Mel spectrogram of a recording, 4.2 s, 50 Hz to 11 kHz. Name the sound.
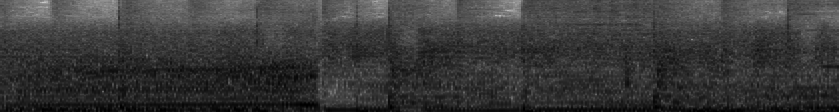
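Ford Mustang Boss 302 driving hard, tires squealing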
